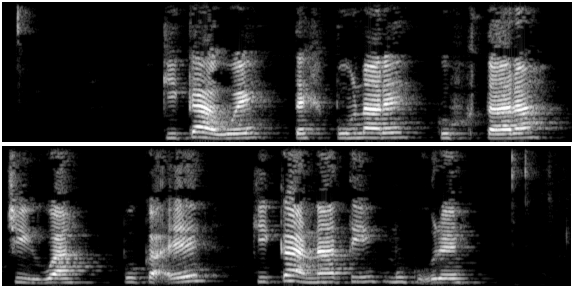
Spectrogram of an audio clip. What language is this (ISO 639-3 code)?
var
